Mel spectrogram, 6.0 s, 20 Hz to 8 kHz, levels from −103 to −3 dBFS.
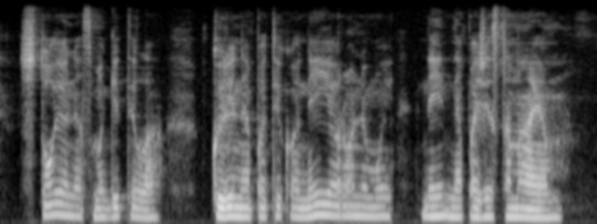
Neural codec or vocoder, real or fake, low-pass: none; real; 7.2 kHz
